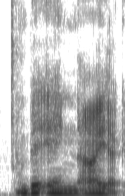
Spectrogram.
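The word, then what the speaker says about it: בְּעֵינַיִךְ: I think I mispronounced that when we went through before. Be'enayik, nice pausal form there.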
